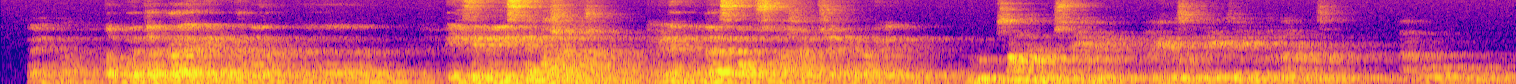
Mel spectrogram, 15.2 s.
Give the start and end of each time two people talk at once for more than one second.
none

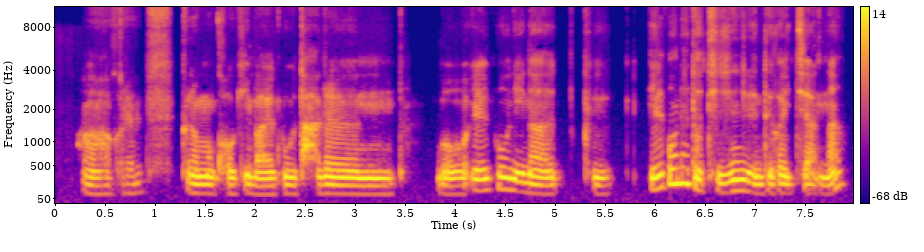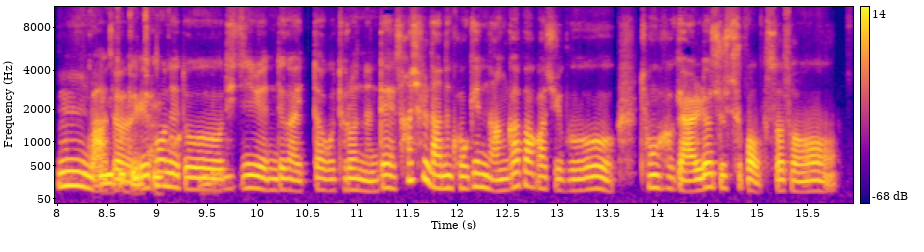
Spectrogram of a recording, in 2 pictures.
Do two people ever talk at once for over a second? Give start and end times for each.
8.3-9.8

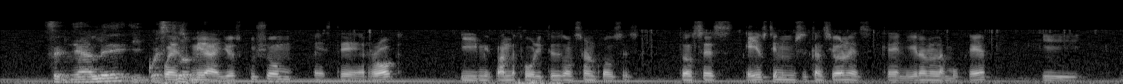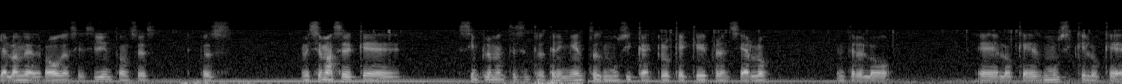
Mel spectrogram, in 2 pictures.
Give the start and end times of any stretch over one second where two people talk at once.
none

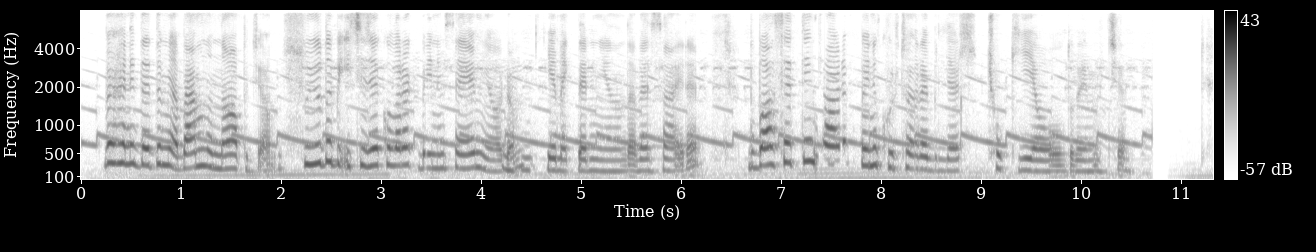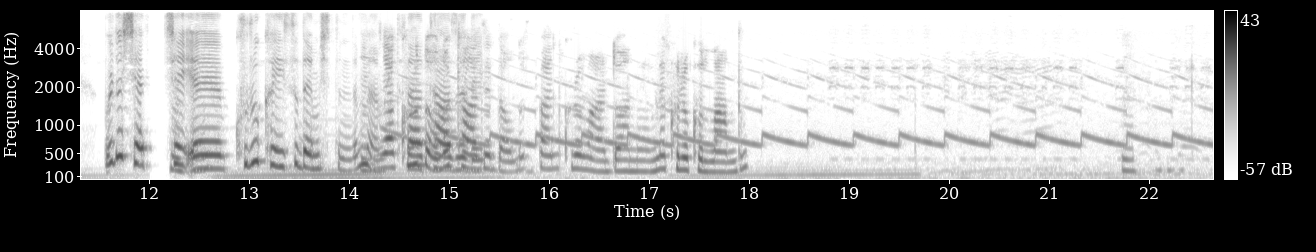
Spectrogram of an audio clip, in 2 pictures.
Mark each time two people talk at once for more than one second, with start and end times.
14.1-15.4

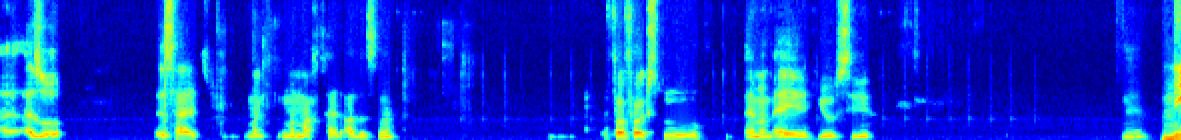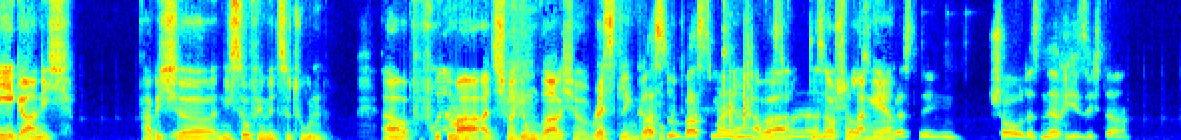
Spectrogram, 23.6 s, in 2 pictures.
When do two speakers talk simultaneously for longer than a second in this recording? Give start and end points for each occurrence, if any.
19.1-20.8

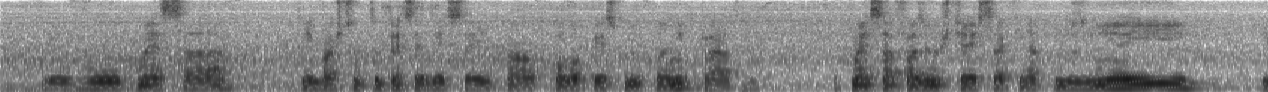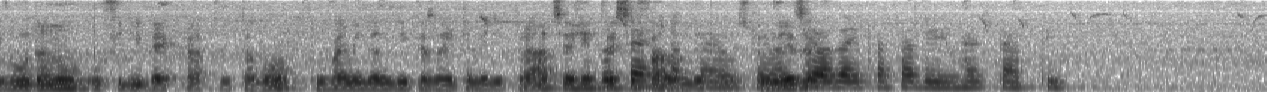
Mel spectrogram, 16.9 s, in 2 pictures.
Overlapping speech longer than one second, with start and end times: 12.4-13.9

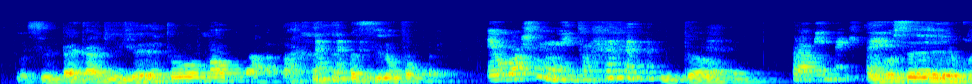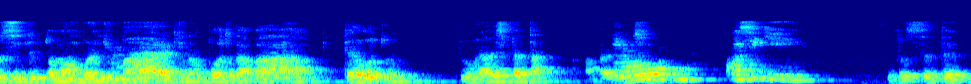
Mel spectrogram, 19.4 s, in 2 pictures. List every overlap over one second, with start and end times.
none

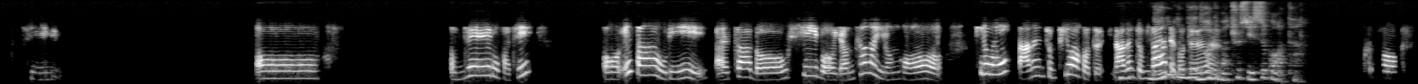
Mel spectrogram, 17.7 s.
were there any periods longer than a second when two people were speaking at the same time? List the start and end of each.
14.0-15.3

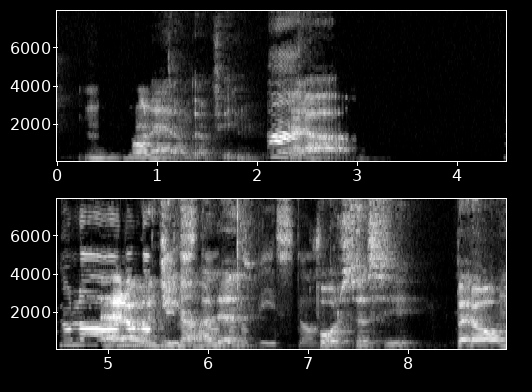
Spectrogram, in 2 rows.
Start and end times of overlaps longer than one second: 4.9-6.3

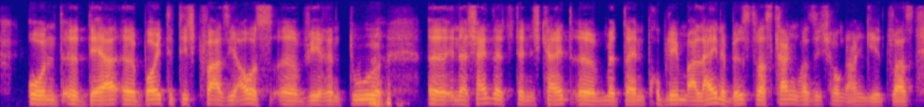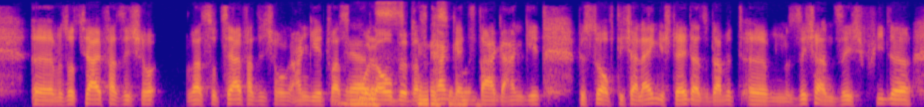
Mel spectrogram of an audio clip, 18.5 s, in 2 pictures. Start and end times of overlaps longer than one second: 12.6-14.1

